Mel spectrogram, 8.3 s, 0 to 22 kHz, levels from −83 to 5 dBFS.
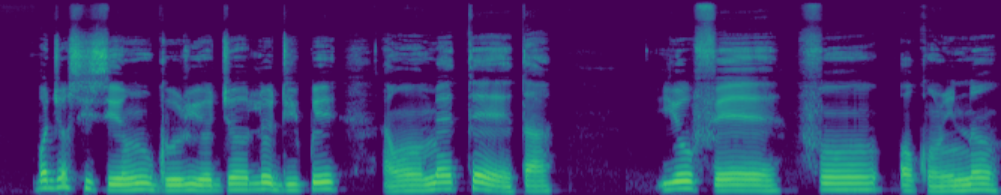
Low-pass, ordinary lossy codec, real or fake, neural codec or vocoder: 19.8 kHz; none; real; none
